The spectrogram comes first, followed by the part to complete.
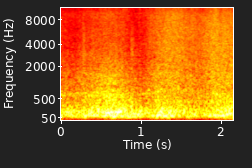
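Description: A loud, sustained rushing whoosh of wind: a film sound effect for a figure flying fast through the trees.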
